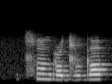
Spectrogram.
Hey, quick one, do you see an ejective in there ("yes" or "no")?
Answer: no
